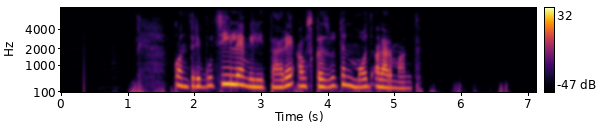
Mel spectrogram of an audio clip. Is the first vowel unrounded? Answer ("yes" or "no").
no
